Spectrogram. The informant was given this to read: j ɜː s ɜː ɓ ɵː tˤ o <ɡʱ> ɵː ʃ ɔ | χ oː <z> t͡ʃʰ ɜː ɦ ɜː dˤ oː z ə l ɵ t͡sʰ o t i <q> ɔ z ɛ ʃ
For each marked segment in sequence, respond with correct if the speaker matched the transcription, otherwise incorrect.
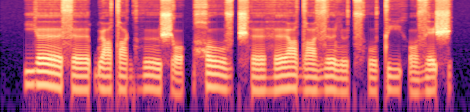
correct, correct, incorrect: ʔ

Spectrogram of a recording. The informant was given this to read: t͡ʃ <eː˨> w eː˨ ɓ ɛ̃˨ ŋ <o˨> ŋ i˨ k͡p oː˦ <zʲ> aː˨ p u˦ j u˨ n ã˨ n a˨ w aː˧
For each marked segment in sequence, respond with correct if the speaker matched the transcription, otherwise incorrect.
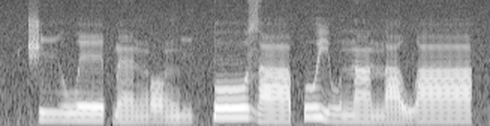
incorrect: iː˨, incorrect: ɔ˨, incorrect: z

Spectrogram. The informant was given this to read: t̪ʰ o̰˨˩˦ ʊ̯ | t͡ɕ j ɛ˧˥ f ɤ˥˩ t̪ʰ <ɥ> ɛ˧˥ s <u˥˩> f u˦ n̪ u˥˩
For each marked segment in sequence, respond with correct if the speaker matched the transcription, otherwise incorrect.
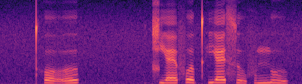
incorrect: j, incorrect: ṵ˨˩

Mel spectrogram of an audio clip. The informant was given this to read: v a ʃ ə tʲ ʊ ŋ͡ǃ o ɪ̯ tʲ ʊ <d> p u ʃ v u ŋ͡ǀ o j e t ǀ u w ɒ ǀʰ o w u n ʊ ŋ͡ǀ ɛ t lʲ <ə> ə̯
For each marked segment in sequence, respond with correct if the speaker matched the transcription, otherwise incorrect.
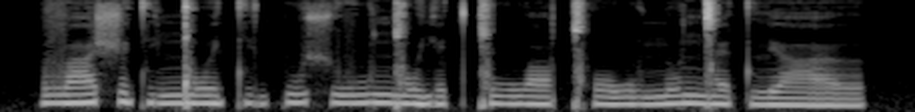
correct, incorrect: a

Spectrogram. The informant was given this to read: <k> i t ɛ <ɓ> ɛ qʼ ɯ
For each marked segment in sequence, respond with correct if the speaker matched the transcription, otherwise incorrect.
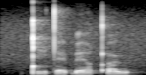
incorrect: ǃ, correct

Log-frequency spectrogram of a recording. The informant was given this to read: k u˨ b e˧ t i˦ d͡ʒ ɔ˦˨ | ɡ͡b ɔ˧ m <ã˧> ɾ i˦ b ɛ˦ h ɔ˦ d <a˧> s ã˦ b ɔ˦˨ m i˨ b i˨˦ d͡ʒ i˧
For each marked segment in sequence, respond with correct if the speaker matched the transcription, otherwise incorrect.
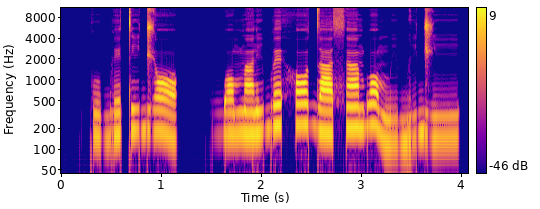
correct, correct

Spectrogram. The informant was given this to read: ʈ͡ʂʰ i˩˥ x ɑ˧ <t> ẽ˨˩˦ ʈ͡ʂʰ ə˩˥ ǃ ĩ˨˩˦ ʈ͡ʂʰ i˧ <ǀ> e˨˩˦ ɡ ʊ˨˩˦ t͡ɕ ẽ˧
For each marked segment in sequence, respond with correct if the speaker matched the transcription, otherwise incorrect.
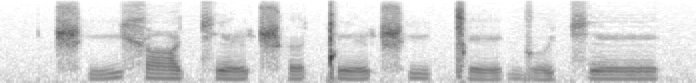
incorrect: t͡ɕ, correct

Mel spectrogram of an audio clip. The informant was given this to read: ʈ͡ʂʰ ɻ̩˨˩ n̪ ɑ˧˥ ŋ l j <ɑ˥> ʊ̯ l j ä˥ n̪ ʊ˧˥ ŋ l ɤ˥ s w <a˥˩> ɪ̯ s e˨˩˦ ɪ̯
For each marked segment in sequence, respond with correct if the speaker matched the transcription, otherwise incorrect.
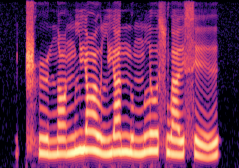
incorrect: ɑ˥˩, incorrect: a˧˥

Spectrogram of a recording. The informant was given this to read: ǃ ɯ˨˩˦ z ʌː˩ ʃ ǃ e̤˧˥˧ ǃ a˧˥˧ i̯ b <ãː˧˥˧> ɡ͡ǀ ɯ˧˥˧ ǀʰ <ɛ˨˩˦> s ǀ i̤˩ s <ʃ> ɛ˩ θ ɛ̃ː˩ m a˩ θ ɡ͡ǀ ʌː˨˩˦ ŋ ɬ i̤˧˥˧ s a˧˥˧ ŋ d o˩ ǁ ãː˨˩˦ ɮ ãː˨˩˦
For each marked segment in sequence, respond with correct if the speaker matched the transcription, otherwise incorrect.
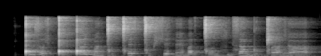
incorrect: ãː˩, correct, correct

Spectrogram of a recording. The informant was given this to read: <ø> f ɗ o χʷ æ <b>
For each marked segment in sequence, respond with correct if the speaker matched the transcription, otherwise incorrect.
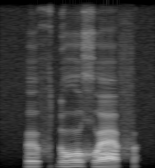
correct, incorrect: f

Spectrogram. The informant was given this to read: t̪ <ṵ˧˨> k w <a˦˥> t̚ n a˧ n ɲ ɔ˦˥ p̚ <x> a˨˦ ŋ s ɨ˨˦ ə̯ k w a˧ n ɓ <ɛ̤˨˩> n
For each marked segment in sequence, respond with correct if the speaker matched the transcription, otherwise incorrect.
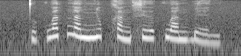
correct, correct, correct, correct

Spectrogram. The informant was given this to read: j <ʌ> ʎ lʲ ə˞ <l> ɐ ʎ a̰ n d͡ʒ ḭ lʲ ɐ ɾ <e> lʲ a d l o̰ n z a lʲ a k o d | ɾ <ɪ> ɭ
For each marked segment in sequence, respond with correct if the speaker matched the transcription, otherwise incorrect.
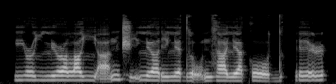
incorrect: ə˞, incorrect: lˠ, incorrect: i, correct

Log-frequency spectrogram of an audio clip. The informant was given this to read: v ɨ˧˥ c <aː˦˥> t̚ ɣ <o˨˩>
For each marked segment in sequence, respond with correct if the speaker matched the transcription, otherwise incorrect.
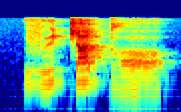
incorrect: a˦˥, incorrect: ɔ˨˩

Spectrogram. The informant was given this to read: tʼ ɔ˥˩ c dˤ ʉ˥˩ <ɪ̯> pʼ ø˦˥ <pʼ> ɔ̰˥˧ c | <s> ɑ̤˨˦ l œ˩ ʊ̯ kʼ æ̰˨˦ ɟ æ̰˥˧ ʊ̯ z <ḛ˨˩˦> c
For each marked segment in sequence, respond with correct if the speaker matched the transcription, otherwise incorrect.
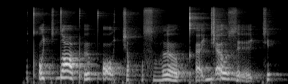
correct, correct, correct, correct

